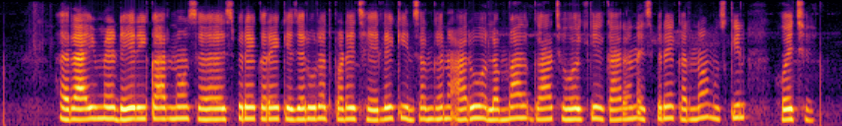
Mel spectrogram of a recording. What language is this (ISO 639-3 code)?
mai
